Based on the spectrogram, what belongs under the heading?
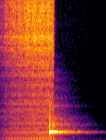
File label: Action Pop Up; Sound Ex Machina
